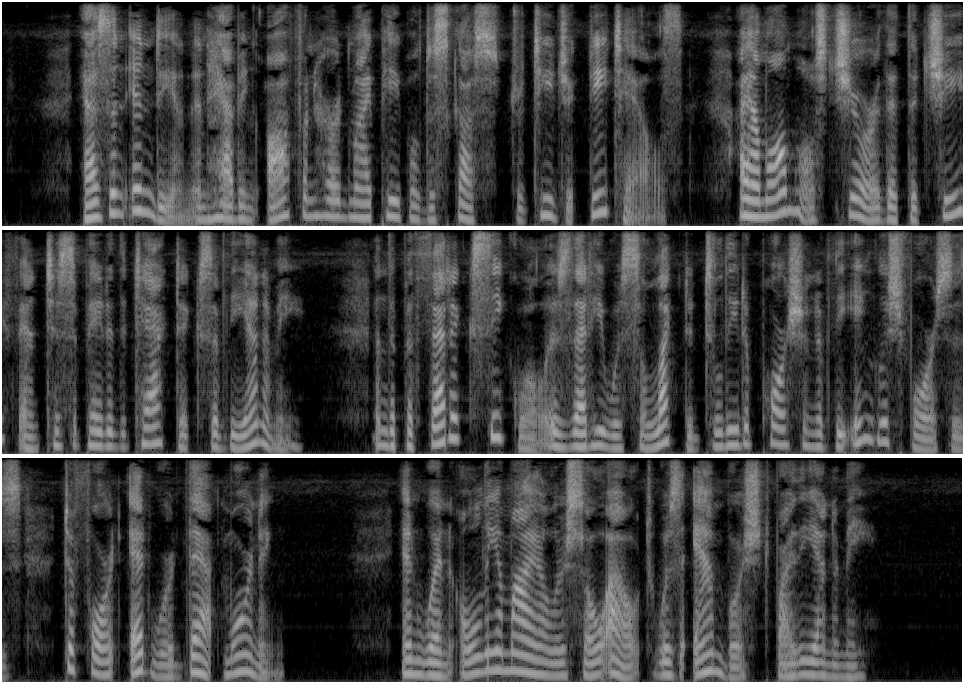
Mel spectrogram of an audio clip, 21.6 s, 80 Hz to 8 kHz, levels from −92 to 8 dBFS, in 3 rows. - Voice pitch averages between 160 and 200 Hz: Yes, high, 190 Hz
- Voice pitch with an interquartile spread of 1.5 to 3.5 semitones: No, average, 4.4 semitones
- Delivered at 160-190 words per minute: Yes, average, 165 wpm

